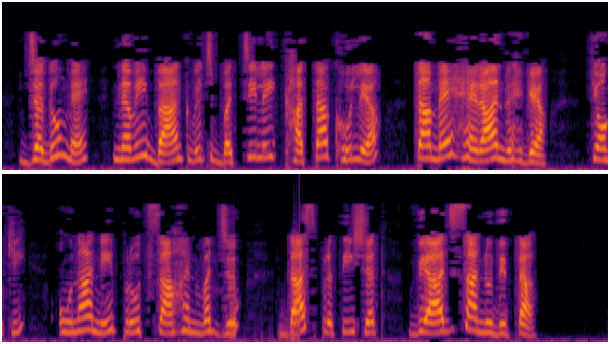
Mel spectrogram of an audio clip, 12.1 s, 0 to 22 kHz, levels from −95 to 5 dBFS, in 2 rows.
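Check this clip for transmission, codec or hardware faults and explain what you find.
Three faults are audible in this speech: codec damage throughout, two pre-echoes, and one robotic stretch.

WMA compression, throughout: ringing, washy hiss that breathes with the voice. A transform codec at a bitrate around 32 kbps is the likely cause. Unlike clean band-limiting, the hiss moves with the signal.

Pre-echo, 3.09 to 3.14 s before "ਖੋਲ੍ਹਿਆ ਤਾਂ ਮੈਂ ਹੈਰਾਨ" and 4.11 to 4.16 s before "ਤਾਂ ਮੈਂ ਹੈਰਾਨ ਰਹਿ": a 44 ms hiss leads each attack, because block noise fills the quiet before the onset. The smear comes before the attack, not after it.

Robotic sound from repeated short buffers, 8.34 to 9.03 s, after "ਕਿਉਂਕਿ ਉਨ੍ਹਾਂ ਨੇ ਪ੍ਰੋਤਸਾਹਨ": a rigid metallic buzz at 66.7 Hz, which fits a repeated 15 ms buffer. A large share of the audio is repeated rather than new. Unlike codec ringing, the pitch stays fixed.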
